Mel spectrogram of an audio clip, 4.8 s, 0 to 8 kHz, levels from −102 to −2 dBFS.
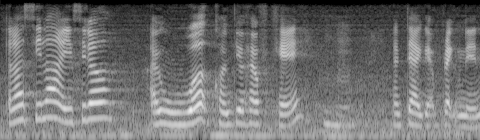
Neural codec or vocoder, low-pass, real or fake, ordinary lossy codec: autoencoder, 48 kHz, 128 numbers a frame, DAC-VAE, trained on Japanese speech; 7.2 kHz; fake; none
